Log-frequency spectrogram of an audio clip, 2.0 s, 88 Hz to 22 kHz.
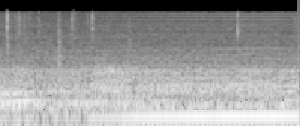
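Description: Ferrari 458 Italia's V8 engine heard from inside the cabin while driving on track. Its note rises briefly, then about half a second in drops to a lower, steady note that grows slightly louder, over a continuous rumble.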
